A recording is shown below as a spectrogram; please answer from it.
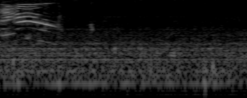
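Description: A young kitten mewing once: a short, high cry that rises and then falls in pitch, lasting about half a second.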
